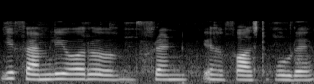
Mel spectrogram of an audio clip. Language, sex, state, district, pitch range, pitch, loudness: Hindi, female, Haryana, Jhajjar, 215-240 Hz, 225 Hz, -18 LUFS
